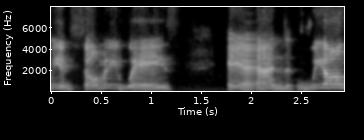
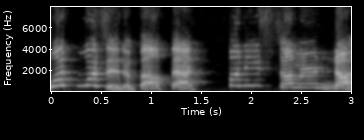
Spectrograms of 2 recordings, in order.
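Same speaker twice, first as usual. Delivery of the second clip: dramatic narrator voice with big sing-song pitch swoops; 2 semitones higher than usual. Joking about having the gray-haired narrator narrate, doing a half-Julia Child narrator voice. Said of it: "that voice sounded half him, half Julia Child".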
